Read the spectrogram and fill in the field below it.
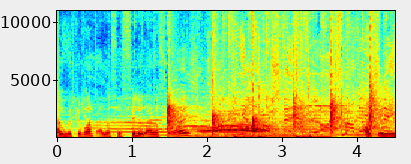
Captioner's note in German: Jubel, Applaus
